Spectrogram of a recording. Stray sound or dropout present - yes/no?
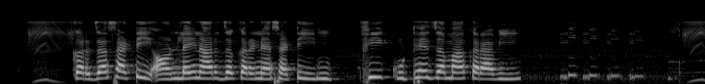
yes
